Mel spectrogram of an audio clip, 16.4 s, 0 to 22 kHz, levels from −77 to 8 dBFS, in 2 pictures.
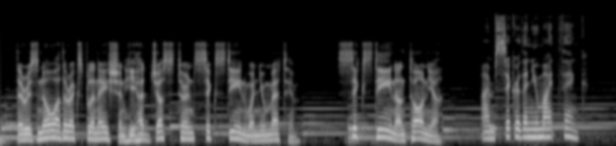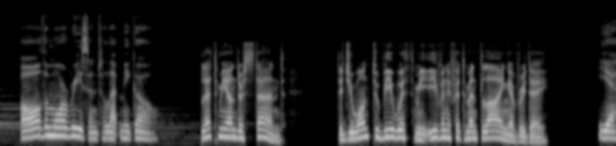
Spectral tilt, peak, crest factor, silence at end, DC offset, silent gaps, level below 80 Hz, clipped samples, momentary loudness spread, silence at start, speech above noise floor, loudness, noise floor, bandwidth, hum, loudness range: -5.5 dB/octave; -2 dBFS; 18 dB; 0 s; under 0.1%; 12.62-12.70 s, 15.55-16.14 s; -54 dBFS; under 0.1%; 13 LU; 0 s; 37 dB; -19 LUFS; -55 dBFS; 15.5 kHz; none; 3 LU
